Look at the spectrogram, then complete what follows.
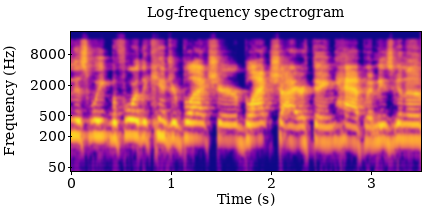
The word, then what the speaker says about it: Blackshire: It's properly pronounced Kendrick Black Shire. Okay. It is the more formal pronunciation, Black Shire.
